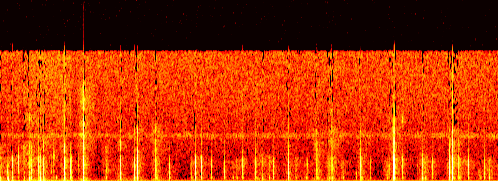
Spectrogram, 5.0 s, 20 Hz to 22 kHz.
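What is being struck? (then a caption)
Leather journal cover. A dark brown leather journal cover, held upright and at an angle, is tapped and scratched quickly with the fingertips and nails. The result is a rapid, uneven patter of short, dry taps with a hollow tone around 470 Hz, mixed with light scratchy textures. Each tap dies away almost instantly.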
